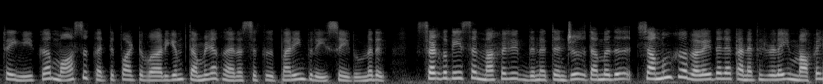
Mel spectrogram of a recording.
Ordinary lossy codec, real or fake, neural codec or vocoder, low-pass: none; fake; codec, 16 kHz, 0.5 kbps, FunCodec, trained on Chinese and English, 25 frames a second; none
